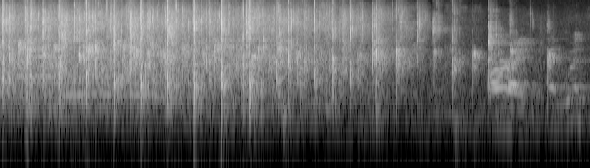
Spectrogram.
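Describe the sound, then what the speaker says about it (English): Audience applause fills a presentation night for student projects, a dense, steady patter of many hands clapping close by that thins out toward the end. "Let's give one more round of applause to our"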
